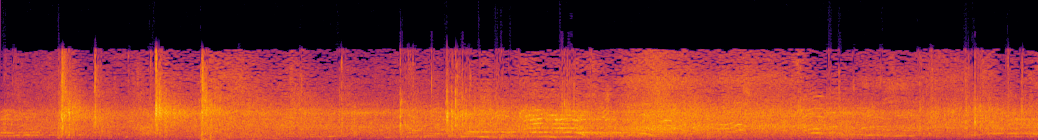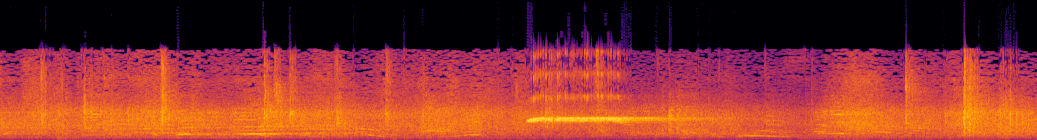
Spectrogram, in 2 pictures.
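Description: Hockey sticks clack against the puck and the boards.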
